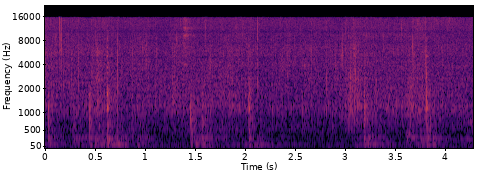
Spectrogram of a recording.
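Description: Ground beef with onion and garlic sizzling in a nonstick pot, with a wooden spatula stirring and scraping through it in repeated strokes about every half second.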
